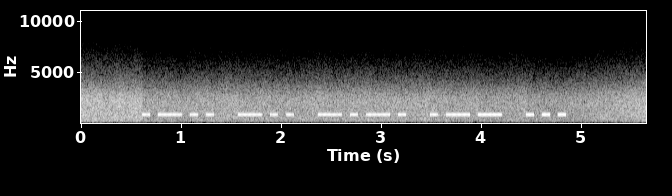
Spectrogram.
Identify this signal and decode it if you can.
Morse code, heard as a keyed tone, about 15 wpm, 870 Hz, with radio static. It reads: LDCWS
